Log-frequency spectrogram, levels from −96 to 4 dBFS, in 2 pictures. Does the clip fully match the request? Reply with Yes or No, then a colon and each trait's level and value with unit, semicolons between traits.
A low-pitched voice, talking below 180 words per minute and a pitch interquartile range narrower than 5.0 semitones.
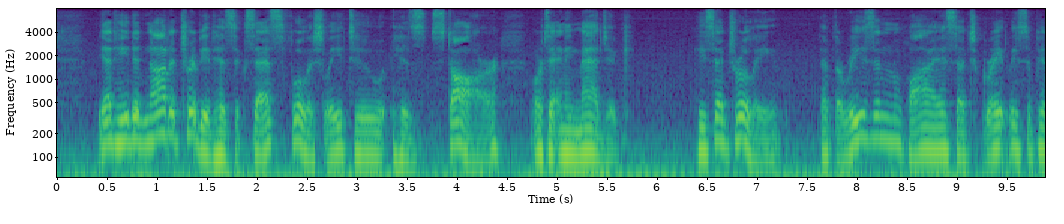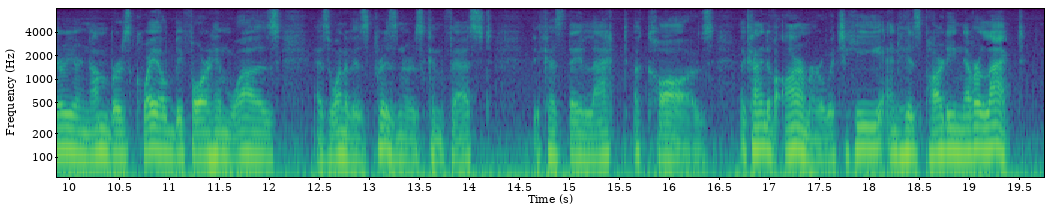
Yes: low, 110 Hz; average, 155 wpm; average, 4.1 semitones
